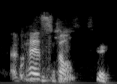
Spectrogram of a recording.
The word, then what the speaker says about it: Epistles: Epistles. Epistle. The T is kind of silent.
